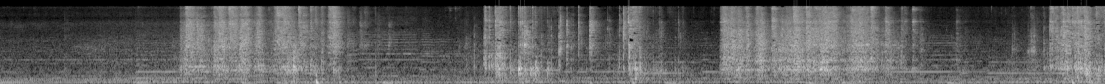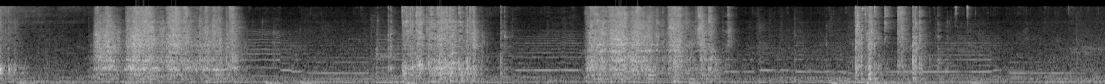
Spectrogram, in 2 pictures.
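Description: Clam shells clattering into a stainless steel pot of hot water, handful after handful: about nine clattering spells of a second or so each, roughly every two seconds. Quiet background music runs underneath.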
